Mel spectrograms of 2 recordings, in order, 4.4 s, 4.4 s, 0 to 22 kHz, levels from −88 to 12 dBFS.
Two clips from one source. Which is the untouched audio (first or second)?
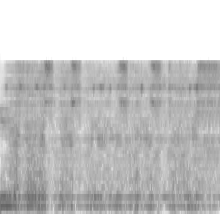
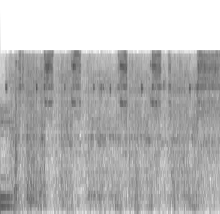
second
